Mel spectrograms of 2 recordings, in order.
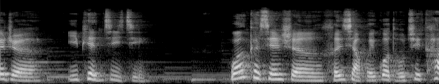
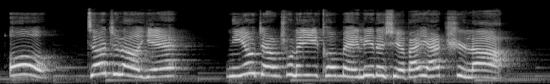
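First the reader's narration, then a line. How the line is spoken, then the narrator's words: Calling out. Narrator (Chinese): 查理叫道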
